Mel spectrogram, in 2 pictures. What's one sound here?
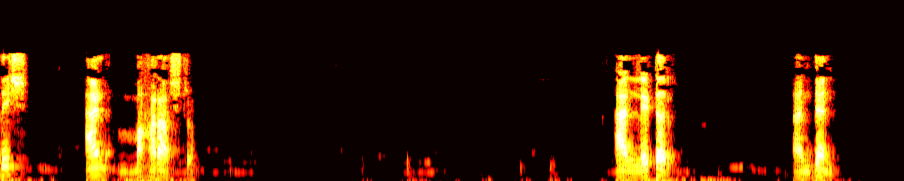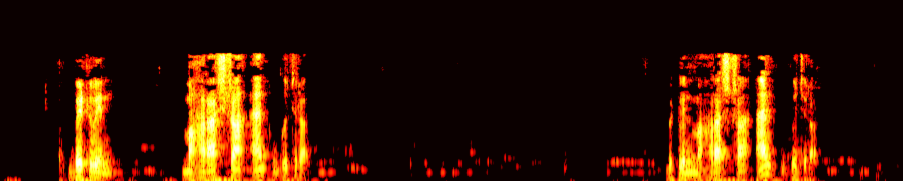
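A man speaks calmly in short bursts with pauses, close by.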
